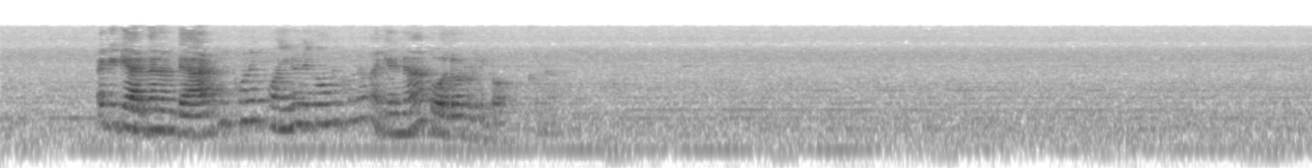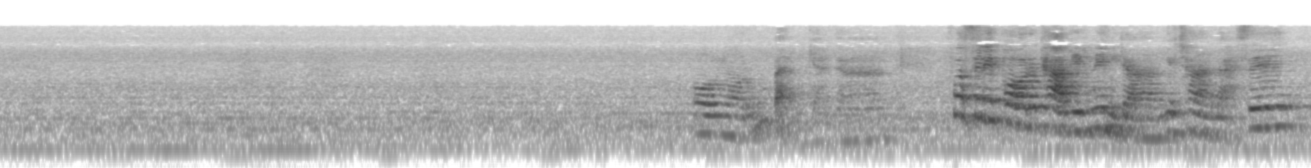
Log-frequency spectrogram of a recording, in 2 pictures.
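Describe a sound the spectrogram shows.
An elderly woman speaks calmly and gently, close by.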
